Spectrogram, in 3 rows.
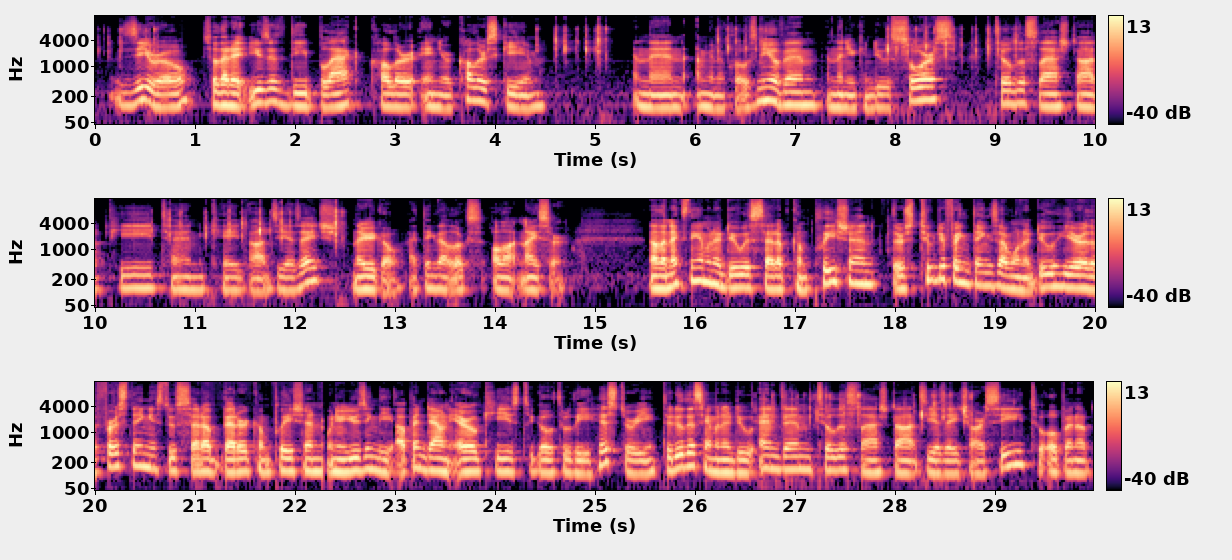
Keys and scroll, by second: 0.0-1.1 typing, 4.5-5.5 typing, 6.6 q, 6.7 Return, 7.7-12.5 typing, 12.5 Return, 25.6 Return, 26.4-29.3 typing.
